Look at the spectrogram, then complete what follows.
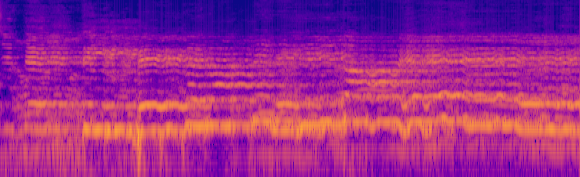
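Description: A man singing a sad ghazal, drawing out long, wavering held notes with no distinct words.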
